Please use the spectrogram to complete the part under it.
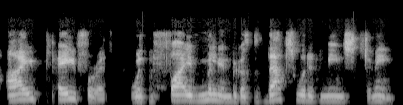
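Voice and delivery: normal talking voice

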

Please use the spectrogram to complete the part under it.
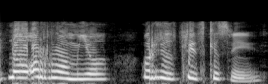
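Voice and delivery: high, loud hammed-up lovesick voice; exaggerated pleading lover; mock swooning lover. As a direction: beg your Romeo like a melodrama heroine. Voicing romantic game character.

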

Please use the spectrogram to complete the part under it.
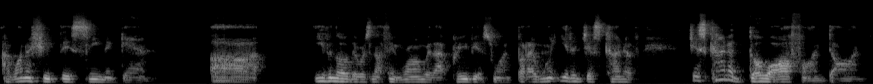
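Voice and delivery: low, hushed, conspiratorial aside; imitated whisper. Director secretly setting up a prank, hushed imitation. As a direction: confide it softly, voice kept down. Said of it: "he whispers in my ear".

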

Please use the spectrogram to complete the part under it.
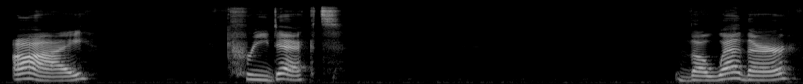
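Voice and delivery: slow with a pause after each word, predict whispered; reading the sentence aloud for students to write; slow dictation. Shown as a demonstration. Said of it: "let's go ahead and try the sentence".

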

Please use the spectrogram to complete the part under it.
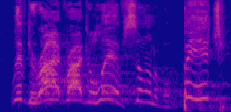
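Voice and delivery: a hammed-up tough biker growl; biker stepdad. Stepdad boasting his biker motto, gruff.

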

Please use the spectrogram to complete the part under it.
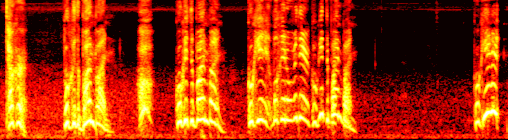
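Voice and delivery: high, loud eager urging; excited dog talk. Real, not acted. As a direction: hype the dog up to chase. Urging dog after bunny.

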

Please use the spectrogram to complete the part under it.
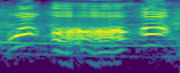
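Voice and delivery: loud, hammed-up "oh" moans; mock orgasm moans. Comedian imitating the pig's thirty-minute climax, mock moaning. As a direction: moan it out in loud comic bursts.

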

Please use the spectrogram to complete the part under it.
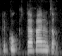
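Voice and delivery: normal talking voice

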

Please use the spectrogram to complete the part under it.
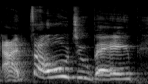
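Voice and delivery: high, loud told-you-so; excited. Retold or imitated. Telling her partner she was right, excited and loud. Gloating at partner, voiced loudly.

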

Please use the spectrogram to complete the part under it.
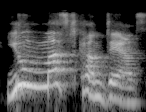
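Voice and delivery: slow, loud angry command; crying out. Acted. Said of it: "the monarch cried".

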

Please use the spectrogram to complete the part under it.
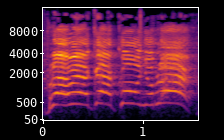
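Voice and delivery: very high, loud hammed-up dad bellow in Spanish; explosive, garbled Spanish shout imitating dad; dad's garbled yell. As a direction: yell it like a noise, not a name. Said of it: "my dad just makes a noise".

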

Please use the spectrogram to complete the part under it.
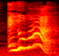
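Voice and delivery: shrieked high and loud in outrage; outraged high yell. Real, not acted. To the girl who lied, a high outraged shriek. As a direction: throw the accusation up high.

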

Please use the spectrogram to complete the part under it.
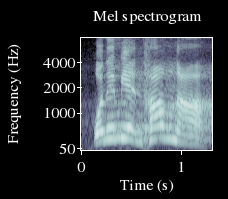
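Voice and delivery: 拖长声音、抬高调门追问; 假装生气地高声催问. Acted. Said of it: "我生气了". (等急了，生气地催服务员上面汤)

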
